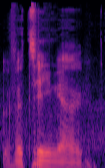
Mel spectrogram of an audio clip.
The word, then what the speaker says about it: Vitinho: And we've just had Harry West say, think you say it like the end of Ronaldinho with Vitinho.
